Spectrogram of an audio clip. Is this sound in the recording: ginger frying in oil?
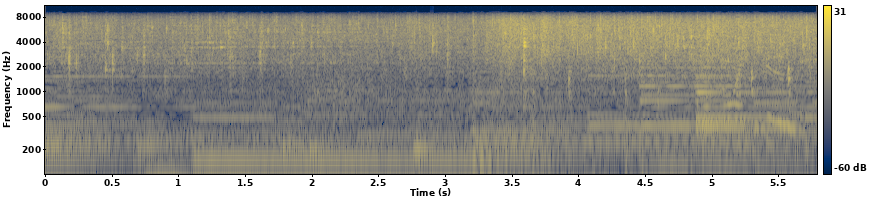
yes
